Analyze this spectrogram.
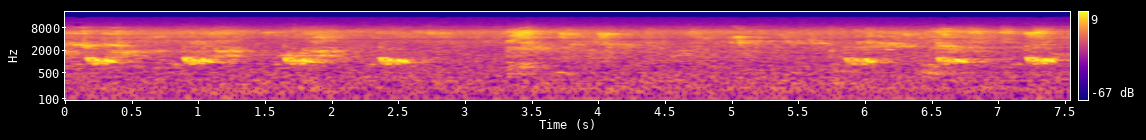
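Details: Blue-throated barbet calling: low, rolling notes repeated roughly every 0.7 seconds, four in a row, a pause with faint higher bird chirps, then three more notes; steady background hiss.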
